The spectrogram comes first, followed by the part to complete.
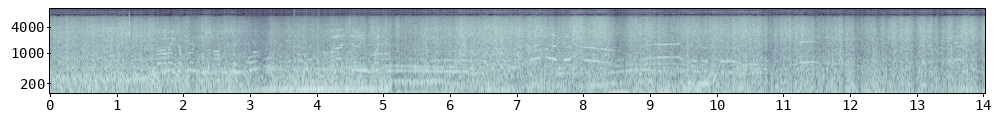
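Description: Speedboat engine running under power over rough river water, with rushing water and wind buffeting the microphone; the engine swells louder about four seconds in. Short voice-like calls from the passengers come through the noise.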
